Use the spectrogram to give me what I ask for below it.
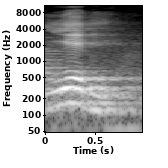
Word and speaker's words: yedi: Na namba saba utamkwa Yedi.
